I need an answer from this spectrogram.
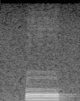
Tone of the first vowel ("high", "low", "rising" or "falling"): high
